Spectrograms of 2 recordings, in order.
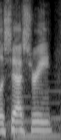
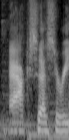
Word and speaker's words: accessory: We're third week in a row where we're now using this wheel accessory, excuse me, accessory because if I don't pronounce the the card uh you know C, people give me [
